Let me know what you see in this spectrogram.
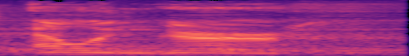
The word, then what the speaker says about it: Ellinger: I feel like the two older guys, Ellinger, with the hard G, the two older guys in Bouchel and Ellinger really improved in the areas that we asked them to.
